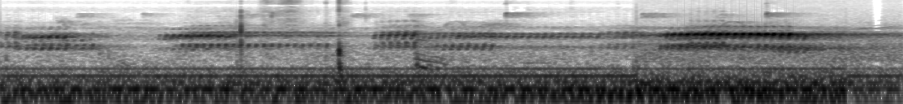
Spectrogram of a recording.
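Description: Gray tree frogs calling in chorus: a run of pulsed, musical trills about a second long each, several frogs overlapping, with the loudest trill about four to five seconds in. These are males' breeding calls at the pool.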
